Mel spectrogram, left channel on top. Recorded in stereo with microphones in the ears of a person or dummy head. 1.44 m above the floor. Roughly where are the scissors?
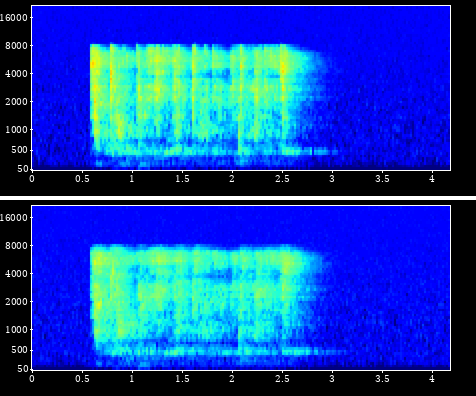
Left.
